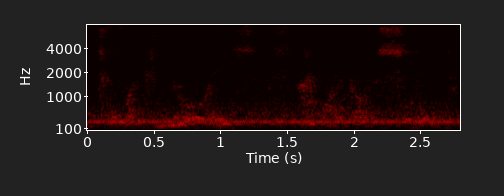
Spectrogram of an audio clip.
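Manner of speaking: softly whispered, wanting sleep; whispered tired complaint; sleepy whisper. Acted. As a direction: hush it like a drowsy bug.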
